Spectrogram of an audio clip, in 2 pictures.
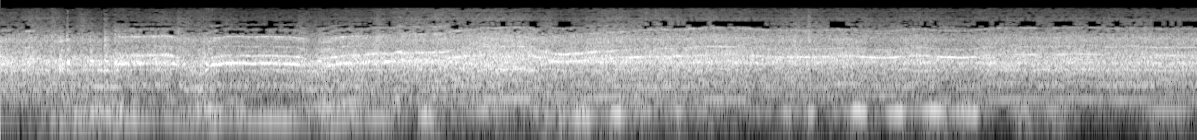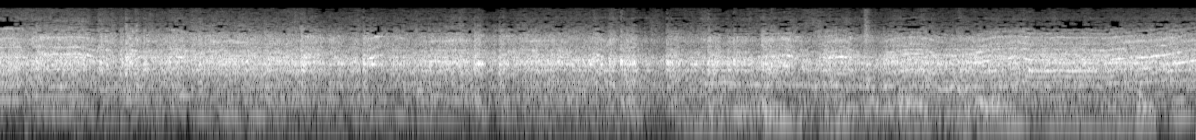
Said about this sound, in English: It was Rallycross day for you. That was the first time you've ever been in a Rallycross car.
